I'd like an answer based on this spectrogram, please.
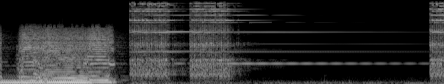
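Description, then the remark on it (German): A telephone rings as a spontaneous call is placed, in loud bursts of a bright, metallic bell tone, with a lingering ring-out between bursts and another ring starting at the end; no one speaks. “Der spontane Anruf.”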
